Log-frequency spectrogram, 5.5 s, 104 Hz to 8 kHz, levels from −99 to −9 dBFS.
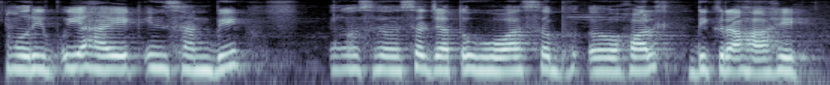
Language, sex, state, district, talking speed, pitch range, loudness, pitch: Hindi, female, Jharkhand, Jamtara, 140 wpm, 220-235 Hz, -22 LUFS, 230 Hz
